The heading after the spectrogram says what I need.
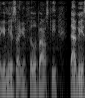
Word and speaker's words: Filipowski: That's Flipkowski. Kyle Flipkowski. However you say his name. Filipowski. There it is.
